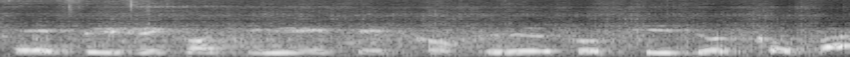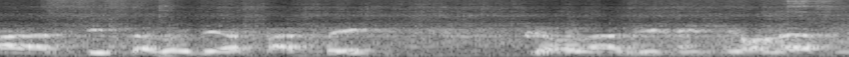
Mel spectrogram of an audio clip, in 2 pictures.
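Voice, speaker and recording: A man's voice: mid-range voice, level tone, normal speed. An older man with an accent from France, chatting amiably as a CB caller, his voice coming through a radio transmission. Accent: French from France. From Brittany, northwest France. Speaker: CB radio operator calling in. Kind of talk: casual radio chat. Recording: muffled noisy CB radio reception, roomy. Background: radio static noise.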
